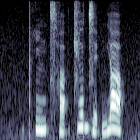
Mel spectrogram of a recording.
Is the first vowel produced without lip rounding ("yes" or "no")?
yes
